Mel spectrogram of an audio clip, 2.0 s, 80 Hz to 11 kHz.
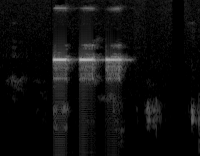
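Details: Flywing Bell 206 V3 RC helicopter controller, GPS unlocking in flight being investigated: three short high beeps then a fainter chirp; owner says it reminds that the helicopter is still on and should be unplugged.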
